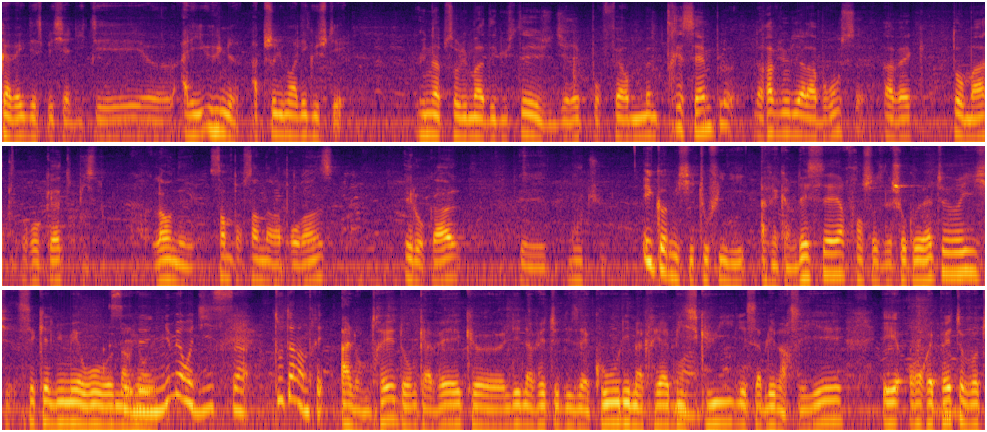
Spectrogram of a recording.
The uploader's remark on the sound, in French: Radio Grenouille au Street Food Festival 2022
